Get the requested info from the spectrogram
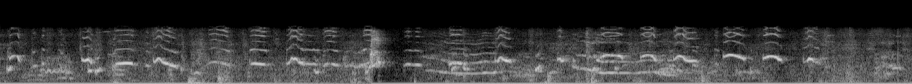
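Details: Six-week-old puppies from one litter whimpering and squealing: many overlapping high, wavering whines and short yips, some rising and falling, with a brief loud burst near the middle; a person speaks quietly nearby.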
